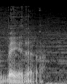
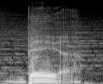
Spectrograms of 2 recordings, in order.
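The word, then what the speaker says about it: Bea: our gym battle for beta beta that's an unfortunate mispronunciation beya my mistake okay so if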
